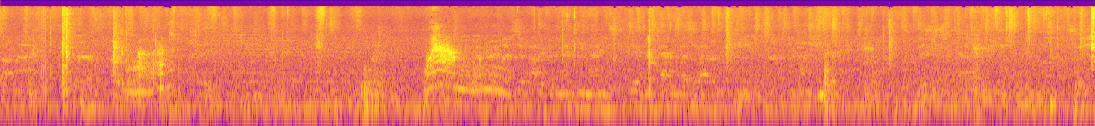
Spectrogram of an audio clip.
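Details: Daisy, a pet cat, attacking a mitten indoors; one sharp, harmonic cry bursts out midway, with faint softer calls around it, while people talk throughout and handling noises and thumps come and go.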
